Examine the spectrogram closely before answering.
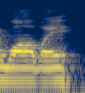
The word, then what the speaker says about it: Huawei: our wireless modem is actually uh manufactured by wway yeah like who like who who way who way however you pronounce it it's not bad it's pronounced W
